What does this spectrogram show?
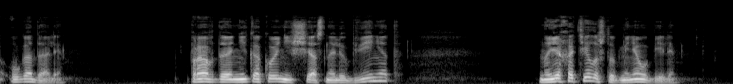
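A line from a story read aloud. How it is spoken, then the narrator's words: Calm. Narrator (Russian): Айвика спокойно сказала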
